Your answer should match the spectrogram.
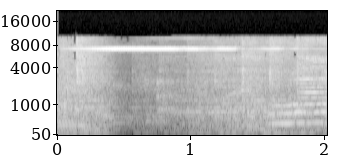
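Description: A young boy singing a pop song into a microphone; the voice drops out for about a second in the middle and comes back near the end. A thin, high, steady tone sounds through the break in the singing.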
